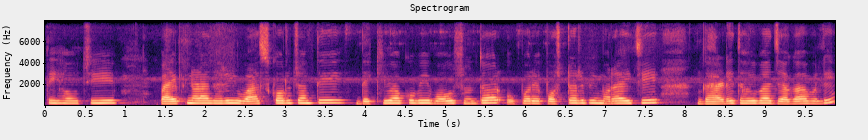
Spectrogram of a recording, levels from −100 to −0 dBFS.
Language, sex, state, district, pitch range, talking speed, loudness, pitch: Odia, male, Odisha, Malkangiri, 210-235 Hz, 120 wpm, -16 LUFS, 225 Hz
